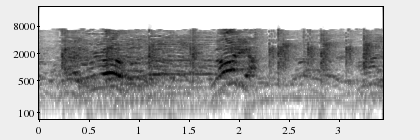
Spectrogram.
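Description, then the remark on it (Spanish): An audience applauding in a steady, dense wash of clapping, with excited voices and shouts rising over it, sustained throughout at a moderate level. “Si ese aplauso un está bueno”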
